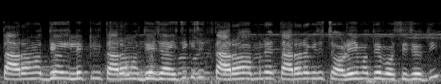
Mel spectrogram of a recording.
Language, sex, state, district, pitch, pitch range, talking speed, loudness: Odia, male, Odisha, Khordha, 265 Hz, 245-280 Hz, 190 wpm, -14 LUFS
